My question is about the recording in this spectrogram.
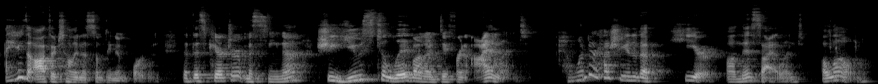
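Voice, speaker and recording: A kindergarten teacher reads a picture book aloud, his mid-range voice very animated, a little fast and a bit bright in a reverberant room. He teaches the young children by speaking to them directly, explaining as he goes and repeating key terms.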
